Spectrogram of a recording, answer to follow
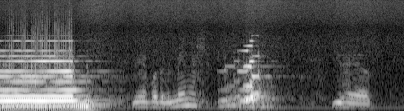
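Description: Church organ holding a chord, the IV chord in D major with G in the bass, which cuts off a little under a second in. A man's voice then talks over a faint steady hum.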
